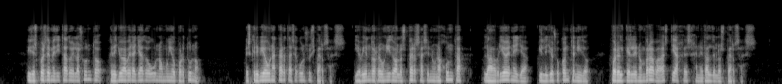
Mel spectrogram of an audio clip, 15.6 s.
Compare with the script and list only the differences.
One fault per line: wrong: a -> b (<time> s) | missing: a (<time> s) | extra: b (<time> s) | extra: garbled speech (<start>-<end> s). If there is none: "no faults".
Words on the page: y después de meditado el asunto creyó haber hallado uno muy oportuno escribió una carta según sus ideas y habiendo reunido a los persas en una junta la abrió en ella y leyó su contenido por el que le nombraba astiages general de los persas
wrong: ideas -> persas (6.3 s)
